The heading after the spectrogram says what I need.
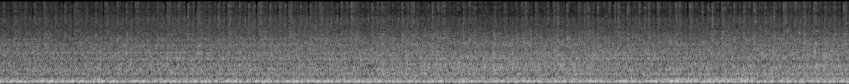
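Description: A steady idle with a rapid, uneven puffing tick riding over the low rumble points to an exhaust leak.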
